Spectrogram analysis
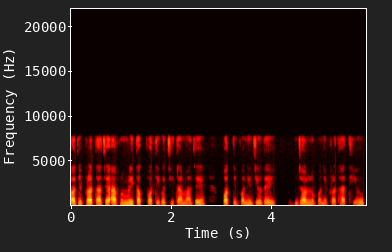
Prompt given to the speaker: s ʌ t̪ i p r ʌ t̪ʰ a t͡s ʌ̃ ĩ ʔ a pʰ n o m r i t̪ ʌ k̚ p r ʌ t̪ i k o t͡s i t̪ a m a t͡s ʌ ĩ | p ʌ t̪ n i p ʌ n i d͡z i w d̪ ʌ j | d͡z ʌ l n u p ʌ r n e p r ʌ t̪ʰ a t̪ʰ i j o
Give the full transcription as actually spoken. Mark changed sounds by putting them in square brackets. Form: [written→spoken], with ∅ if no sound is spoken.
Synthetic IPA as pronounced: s ʌ t̪ i p r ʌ t̪ʰ a t͡s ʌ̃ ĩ ʔ a pʰ n o m r i t̪ ʌ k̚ p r ʌ t̪ i k o t͡s i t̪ a m a t͡s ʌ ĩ | p ʌ t̪ n i p ʌ n i d͡z i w d̪ ʌ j | d͡z ʌ l n u p ʌ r n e p r ʌ t̪ʰ a t̪ʰ i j o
